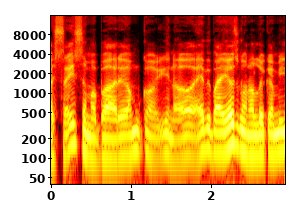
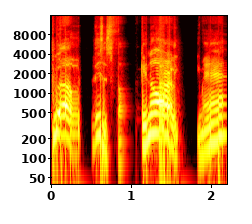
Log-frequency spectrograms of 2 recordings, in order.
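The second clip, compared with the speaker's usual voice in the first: put-on voice, much higher in pitch; 8 semitones higher, 4 dB louder than usual.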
